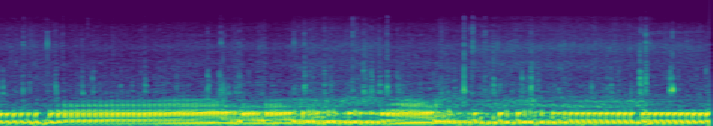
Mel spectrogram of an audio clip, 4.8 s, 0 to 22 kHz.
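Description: Yamaha TT-R230's air-cooled four-stroke single-cylinder engine running under way, its revs wavering up and down in the middle as the throttle changes. Scattered short knocks and clatter sound over it.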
